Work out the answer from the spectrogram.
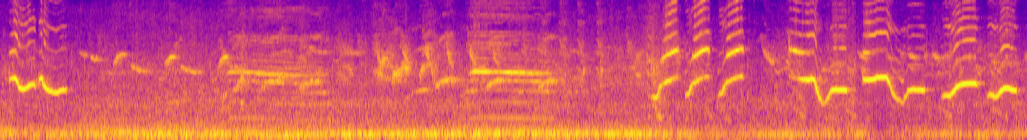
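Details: Masked laughingthrush song: soft mixed chattering at first, then strong ringing whistles, each rising sharply and falling back, repeated roughly twice a second over a low background drone.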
